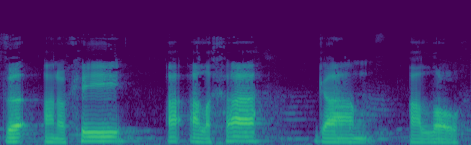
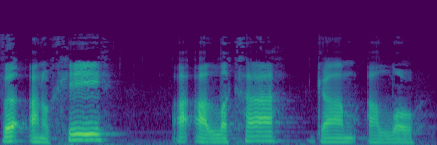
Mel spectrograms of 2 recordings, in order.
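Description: First: "Ve'anochi a'alaka gam alo" repeated slowly, "gam alo" drawn out; teacher repeating "Ve'anochi a'alaka gam alo" for dictation; slower repeat. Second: "Ve'anochi a'alaka gam alo" read slowly, "Ve'anochi" raised; first careful reading of "Ve'anochi a'alaka gam alo"; slow Hebrew reading. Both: Shown as a demonstration. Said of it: "Genesis forty-six four".

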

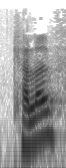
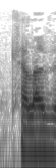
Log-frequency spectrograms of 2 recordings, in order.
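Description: First: Kelev said much higher with a quick rise; emphatic citation. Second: Said in the usual way. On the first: Shown as a demonstration. Teacher presenting Kelev to Hebrew students, high rising citation. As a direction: pitch Kelev up high as a model word. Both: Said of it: "teacher drills Hebrew vocabulary".

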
